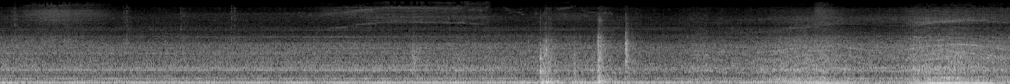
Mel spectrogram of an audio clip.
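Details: Loud diesel exhaust leak on a 3520: heavy idle rumble with a rapid puffing chuff, about four beats a second.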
